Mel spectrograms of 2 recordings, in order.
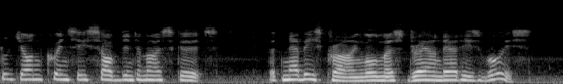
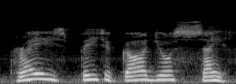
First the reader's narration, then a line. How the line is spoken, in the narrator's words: I cried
